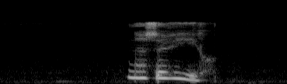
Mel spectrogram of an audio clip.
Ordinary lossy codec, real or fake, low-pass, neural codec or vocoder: none; real; 7.2 kHz; none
